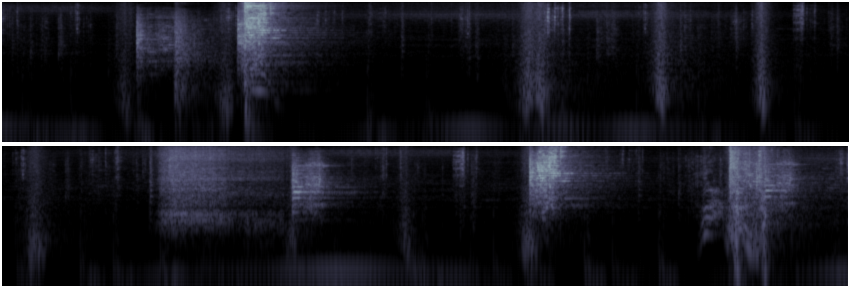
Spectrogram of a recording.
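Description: Swords clash and strike in sharp bursts.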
